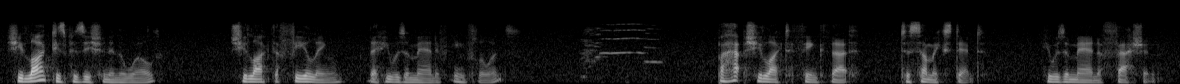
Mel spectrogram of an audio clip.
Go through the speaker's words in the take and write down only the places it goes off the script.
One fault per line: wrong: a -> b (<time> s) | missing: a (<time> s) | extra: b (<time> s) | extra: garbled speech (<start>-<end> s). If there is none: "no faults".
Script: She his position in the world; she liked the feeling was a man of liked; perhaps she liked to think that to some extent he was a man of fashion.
extra: liked (0.2 s)
extra: that he (3.7 s)
wrong: liked -> influence (4.5 s)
